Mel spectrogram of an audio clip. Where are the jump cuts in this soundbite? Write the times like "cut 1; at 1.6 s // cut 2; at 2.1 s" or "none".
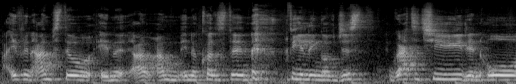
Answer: cut 1; at 2.8 s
